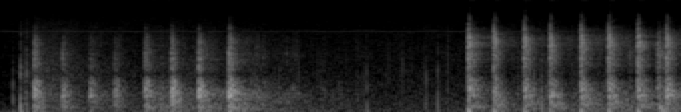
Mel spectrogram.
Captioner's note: knocking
